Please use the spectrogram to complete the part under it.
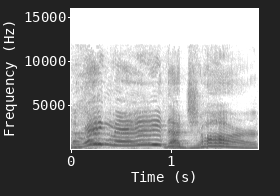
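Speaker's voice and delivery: very slow, high, booming cartoon baboon voice, "me" stretched. Parent showing how they get their kids' attention: Penguins of Madagascar baboon voice. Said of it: "we do the voice".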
